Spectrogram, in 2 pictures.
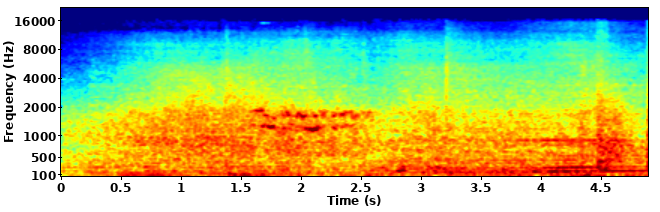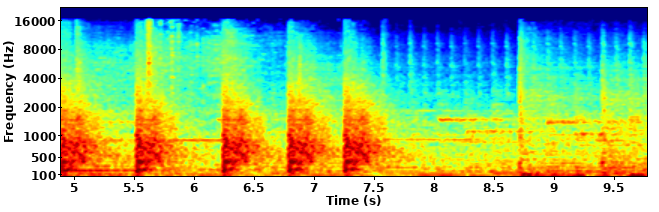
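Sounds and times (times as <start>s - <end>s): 
road noise: 0.0s - 9.7s
car engine rumbling: 1.6s - 7.7s
gunshots shattering a car window: 4.4s - 7.8s.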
